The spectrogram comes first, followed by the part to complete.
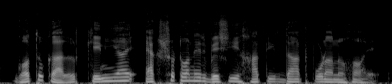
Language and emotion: Bengali, neutral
